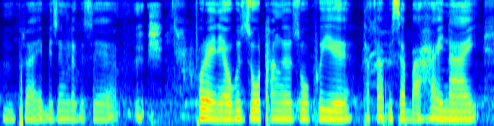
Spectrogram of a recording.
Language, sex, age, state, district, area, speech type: Bodo, female, 30-45, Assam, Kokrajhar, urban, spontaneous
